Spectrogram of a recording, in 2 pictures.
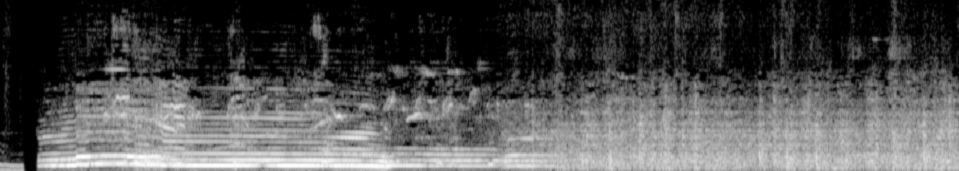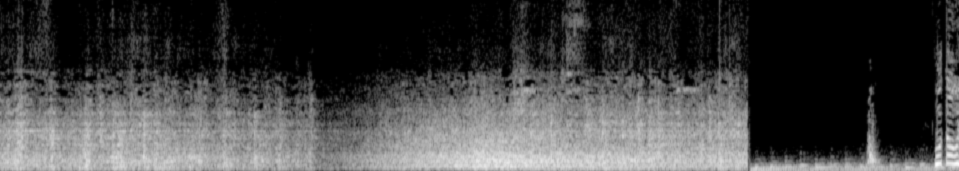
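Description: A train horn blares for several seconds, then the rumbling clatter of a moving train on rails carries on steadily before cutting off abruptly.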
